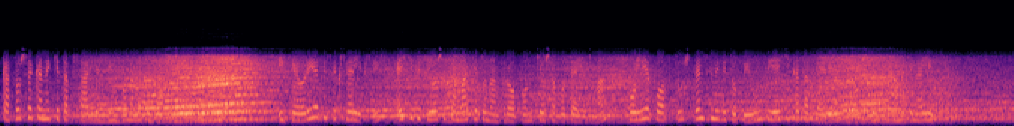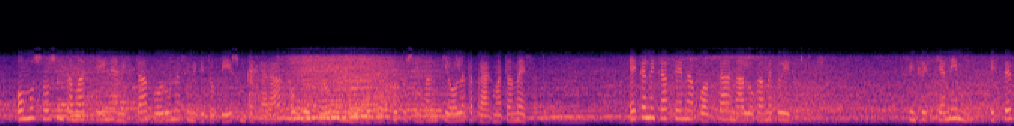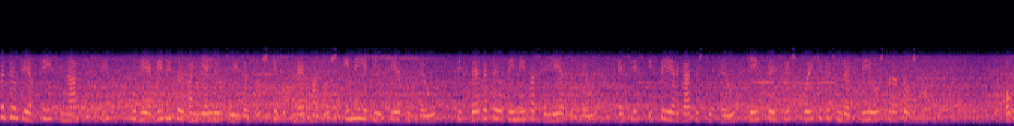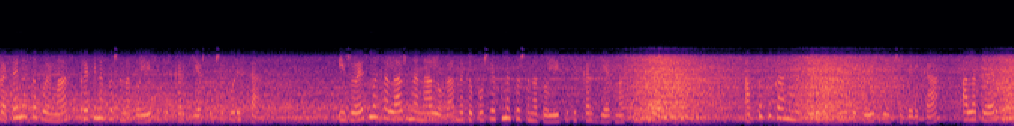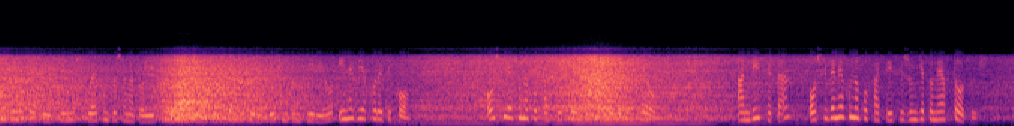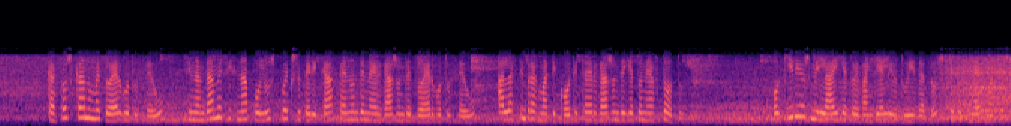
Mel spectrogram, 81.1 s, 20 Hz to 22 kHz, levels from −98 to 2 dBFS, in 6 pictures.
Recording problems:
phone-call audio; nothing above 3.5 kHz
traffic noise; very loud; throughout; 3 dB above the speech

